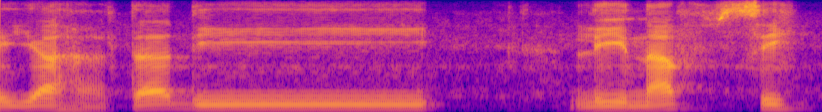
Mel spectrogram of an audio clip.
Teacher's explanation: یہتدی لنفسہ فا کی ادائیگی کے وقت سامنے والے دو دانت جو اوپر والے ہیں وہ نیچے والے ہونٹ کے شکم سے ملیں گے۔ سین حرف صفیریہ ہے، سی ٹی کی آواز آئے گی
